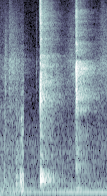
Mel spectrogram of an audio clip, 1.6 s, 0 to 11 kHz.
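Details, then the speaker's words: Yamaha G19 golf cart (48V) upgraded to a 48V Dakota Lithium battery: two crisp, sharp clicks about half a second apart as the solenoid pulls in, engaging properly. "Selenoid works. Hear that click?"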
